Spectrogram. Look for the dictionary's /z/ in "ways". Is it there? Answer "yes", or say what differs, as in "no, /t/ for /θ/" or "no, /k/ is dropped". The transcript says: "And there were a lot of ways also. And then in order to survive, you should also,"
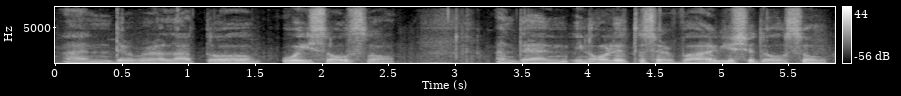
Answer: no, /s/ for /z/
